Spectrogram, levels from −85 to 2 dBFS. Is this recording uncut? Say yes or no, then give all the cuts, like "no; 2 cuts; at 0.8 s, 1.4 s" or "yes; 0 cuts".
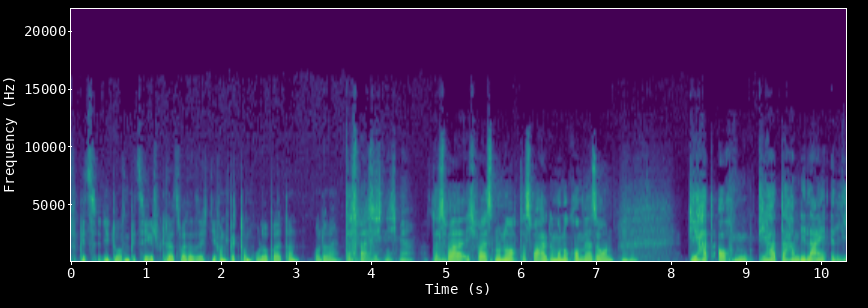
yes; 0 cuts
